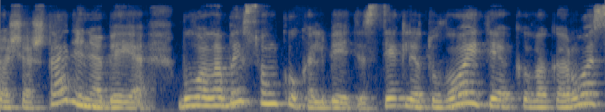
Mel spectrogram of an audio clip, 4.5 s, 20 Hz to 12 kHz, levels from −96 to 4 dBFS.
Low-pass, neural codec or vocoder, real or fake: 9.9 kHz; none; real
